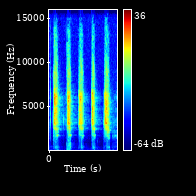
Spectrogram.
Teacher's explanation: The SH sh and the ch is with more air. So you're throwing out more air with the CH sound.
